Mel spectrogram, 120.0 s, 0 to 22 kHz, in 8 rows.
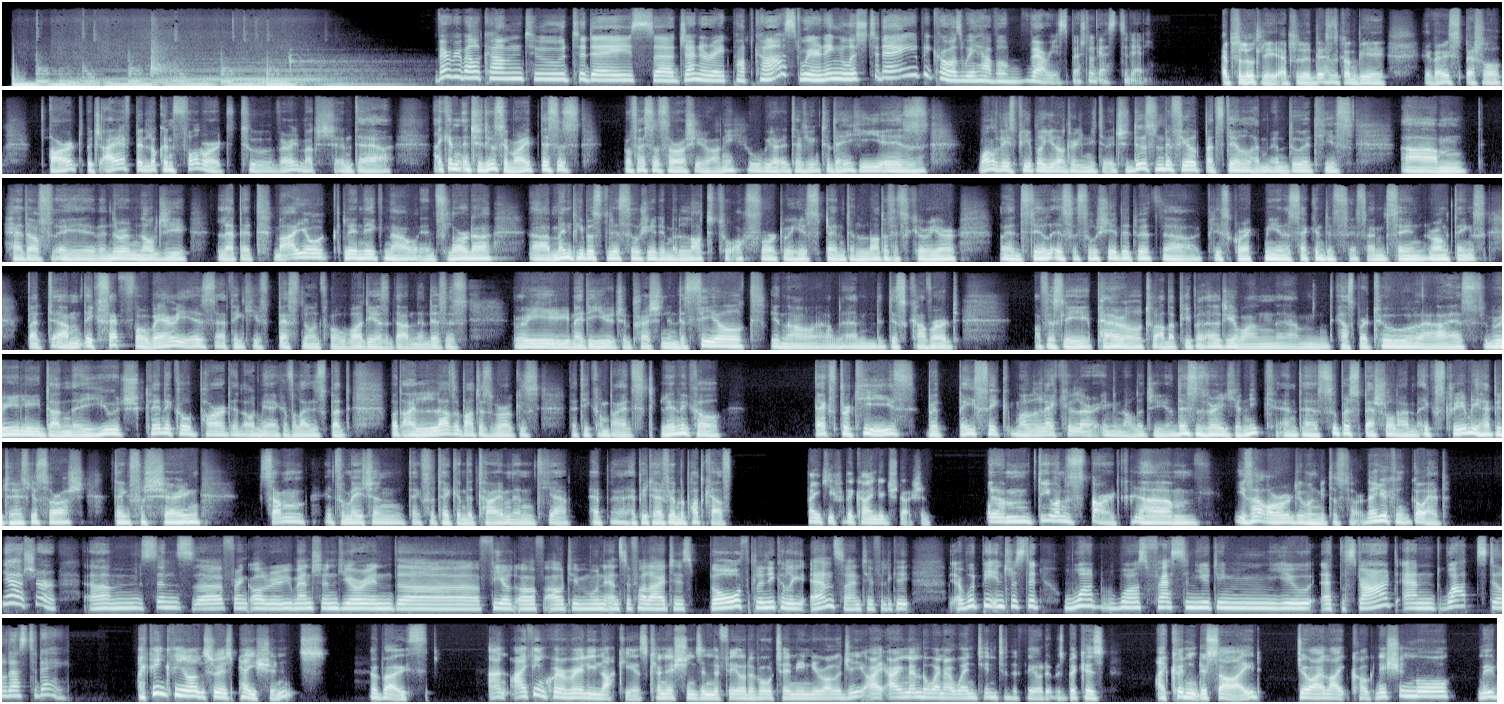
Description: April 2026 download Beschreibung Teilen Abonnieren Klinik und Forschung im Dialog Gast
